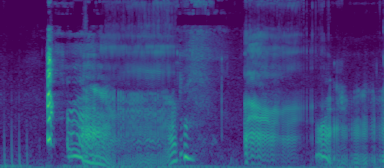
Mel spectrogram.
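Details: Attention-seeking female puppy lets out grumbling, groan-like vocalisations with sliding pitch, two main bouts after a sharp click near the start, in a small room.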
